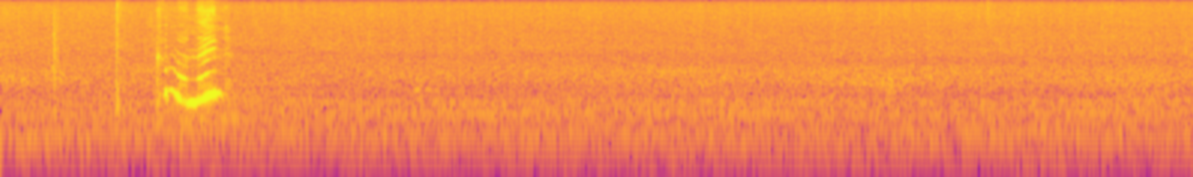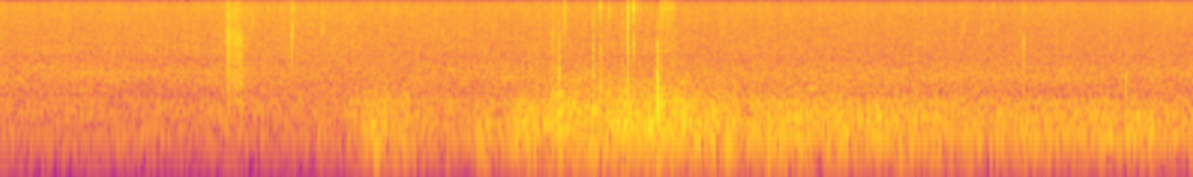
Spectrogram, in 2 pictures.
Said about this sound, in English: No, it's quite a disappointing kind of storm, really.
